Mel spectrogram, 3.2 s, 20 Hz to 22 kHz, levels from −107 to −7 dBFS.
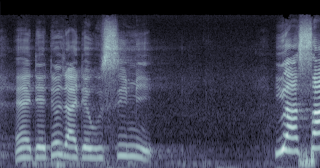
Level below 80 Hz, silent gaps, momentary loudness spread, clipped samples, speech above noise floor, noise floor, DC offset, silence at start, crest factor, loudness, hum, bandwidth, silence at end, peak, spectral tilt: -64 dBFS; none; 16 LU; under 0.1%; 35 dB; -64 dBFS; under 0.1%; 0 s; 20 dB; -29 LUFS; none; 16 kHz; 0 s; -10 dBFS; -1.5 dB/octave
